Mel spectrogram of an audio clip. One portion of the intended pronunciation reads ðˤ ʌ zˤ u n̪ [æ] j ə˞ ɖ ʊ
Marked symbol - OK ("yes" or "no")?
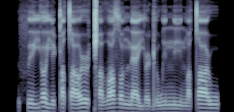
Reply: yes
